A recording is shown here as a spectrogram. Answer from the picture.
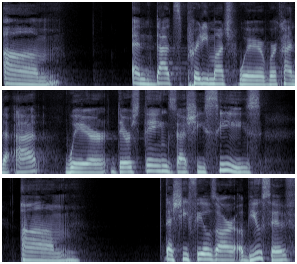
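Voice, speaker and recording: A voice delivered at a very slow pace, with very even loudness, ordinary pitch variation, and long, frequent pauses. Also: woman, fairly low pitch for a woman. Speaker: podcast host. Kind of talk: casual monologue. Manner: animated.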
